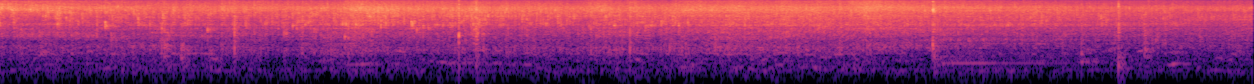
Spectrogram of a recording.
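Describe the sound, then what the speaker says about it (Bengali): A medium-sized Bata fish fries in hot oil, giving a steady, even hiss with a few faint clicks and no speech. "তেলটা গরম হয়ে গেছে, মাছটা ঢেলে দিব।"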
